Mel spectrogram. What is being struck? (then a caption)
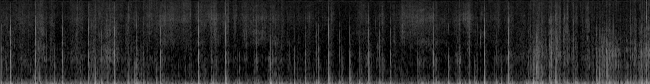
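Knit fabric sneaker. Fingernails tap and scratch the toe and upper of an empty grey Adidas NMD knit-fabric sneaker held on a lap. Quick, dry clicking taps come in an uneven stream, with some bright transients over a low rumble. Softer rustling scratches fill the gaps toward the end.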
